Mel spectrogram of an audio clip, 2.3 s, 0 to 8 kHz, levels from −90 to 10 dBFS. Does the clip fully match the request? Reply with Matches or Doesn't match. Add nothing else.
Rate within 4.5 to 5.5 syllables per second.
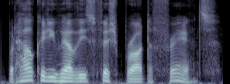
Doesn't match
